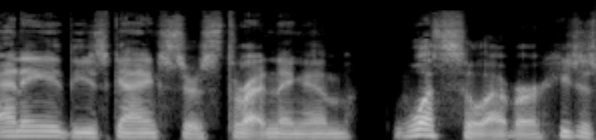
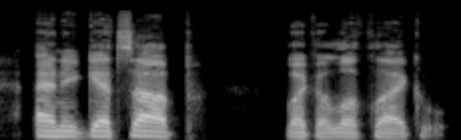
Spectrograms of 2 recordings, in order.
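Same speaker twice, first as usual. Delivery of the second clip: ordinary delivery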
